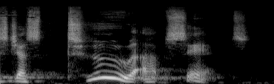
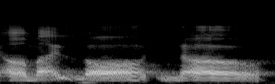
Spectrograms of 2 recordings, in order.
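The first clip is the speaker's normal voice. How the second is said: higher, desperate crying plea; 5 semitones higher, much slower than usual. Retold or imitated. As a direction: wail at the lord in despair. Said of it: "Guhaka is just crying and crying".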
